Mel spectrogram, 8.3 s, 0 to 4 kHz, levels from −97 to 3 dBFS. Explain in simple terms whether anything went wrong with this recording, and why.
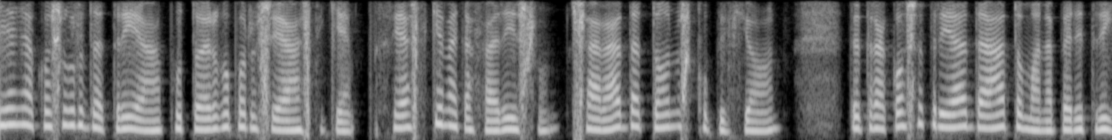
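Aliasing runs throughout: the rate was lowered, likely to 8 kHz, without filtering, so sounds above 4 kHz fold back as gritty, metallic hiss on sibilants.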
